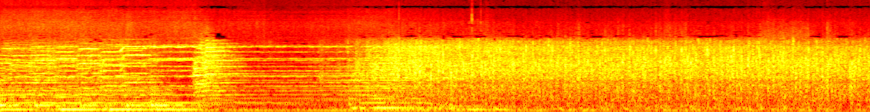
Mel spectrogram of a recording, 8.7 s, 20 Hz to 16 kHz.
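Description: A held musical chord rings out and fades, then the audience of the Vim's Vitamin Show in 1944 breaks into dense, steady applause that swells and continues loudly until the end, with no one talking.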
